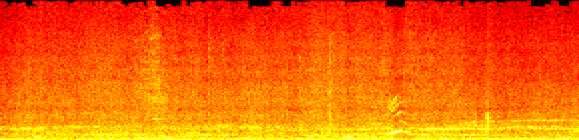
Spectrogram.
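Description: Water rushing and sloshing steadily along a water ride's channel, with faint voices in the background.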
